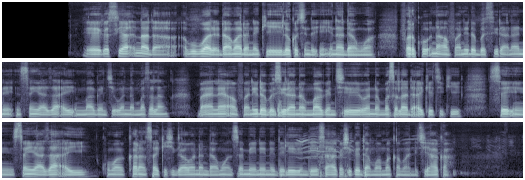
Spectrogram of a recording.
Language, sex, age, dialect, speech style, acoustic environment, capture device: Hausa, male, 25-34, Nigeria - Nigerian Standard, happy, nature; silence, mobile / Linux / Chrome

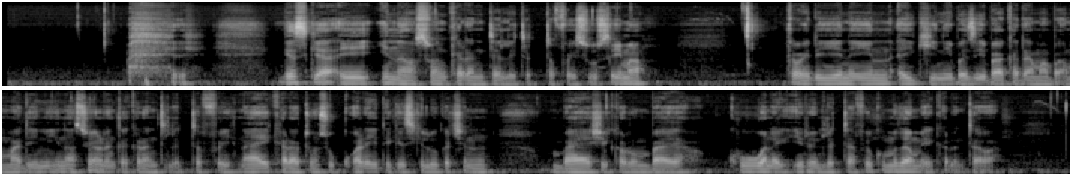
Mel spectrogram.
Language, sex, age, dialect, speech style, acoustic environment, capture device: Hausa, male, 25-34, Nigeria - Kano, relaxed, silence, mobile / Linux / Chrome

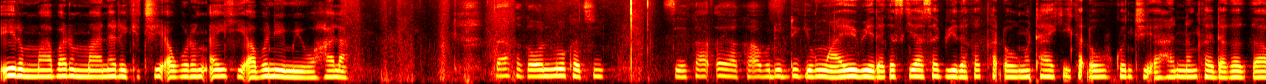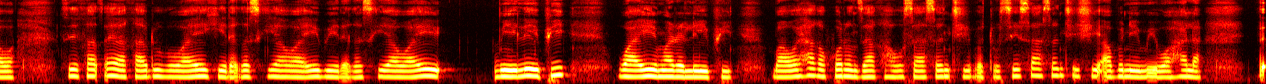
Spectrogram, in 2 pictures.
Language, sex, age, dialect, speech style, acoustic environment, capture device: Hausa, female, 25-34, Nigeria - Nigerian Standard, relaxed; tired; focused, appliances; nature; silence, mobile / macOS / Safari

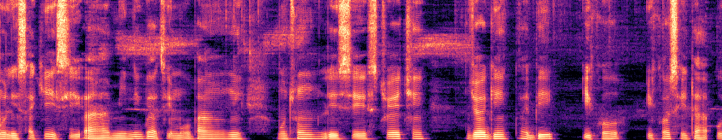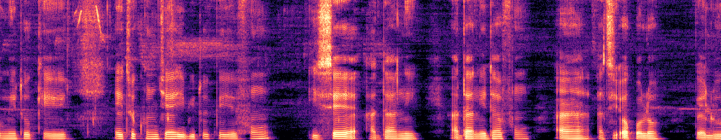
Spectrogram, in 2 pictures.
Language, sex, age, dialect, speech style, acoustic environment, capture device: Yoruba, male, 18-24, Nigeria - Lagos Yoruba, relaxed, nature; silence, mobile / Linux / Chrome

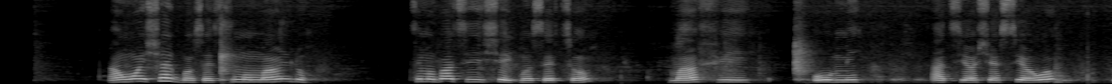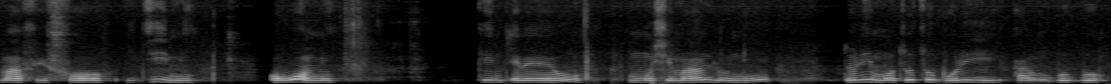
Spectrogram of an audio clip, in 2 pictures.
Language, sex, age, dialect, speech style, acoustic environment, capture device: Yoruba, female, 35-44, Nigeria - Ibadan, relaxed; focused, silence; nature, mobile / Linux / Chrome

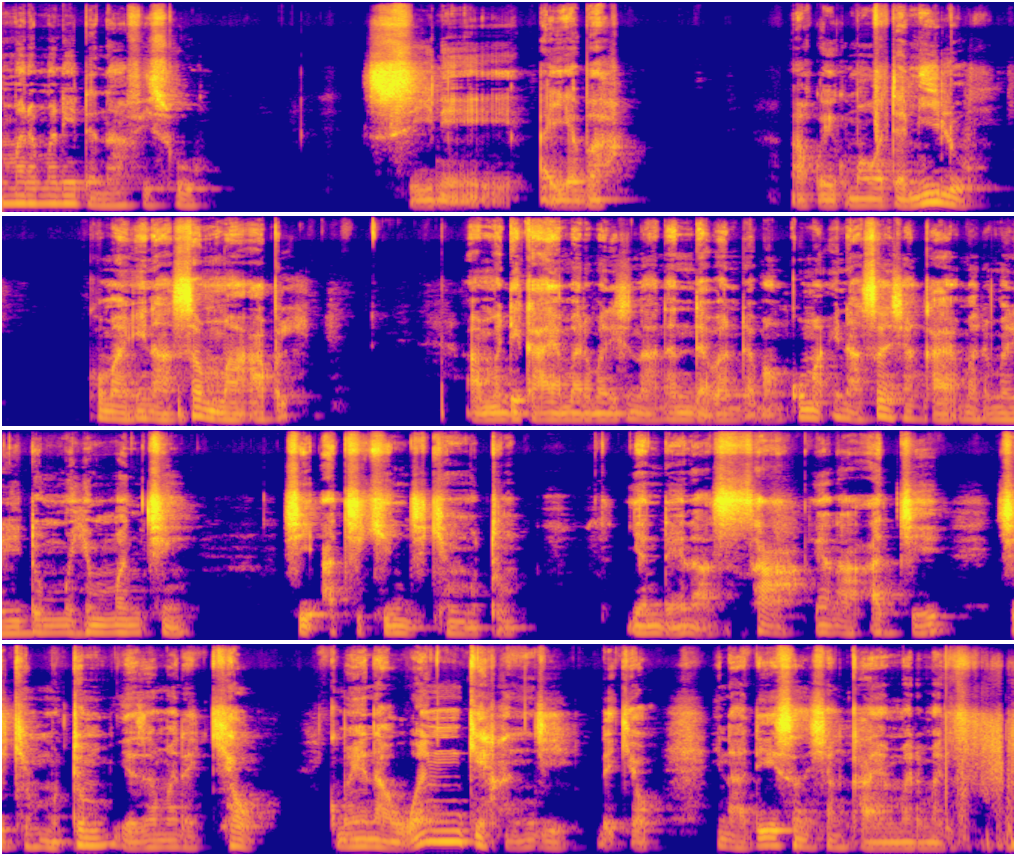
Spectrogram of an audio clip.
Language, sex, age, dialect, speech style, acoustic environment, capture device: Hausa, male, 25-34, Nigeria - Kano, focused, silence, mobile / Linux / Chrome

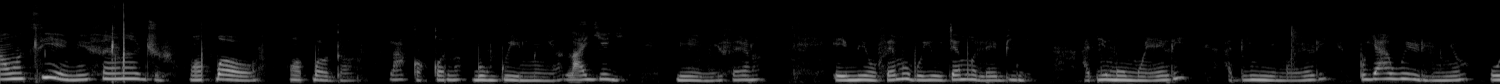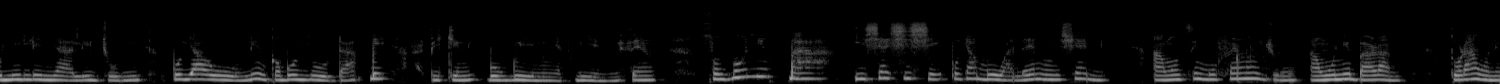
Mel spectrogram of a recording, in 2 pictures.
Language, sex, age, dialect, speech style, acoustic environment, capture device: Yoruba, female, 25-34, Nigeria - Ibadan, anxious, silence, desktop / Linux / Chrome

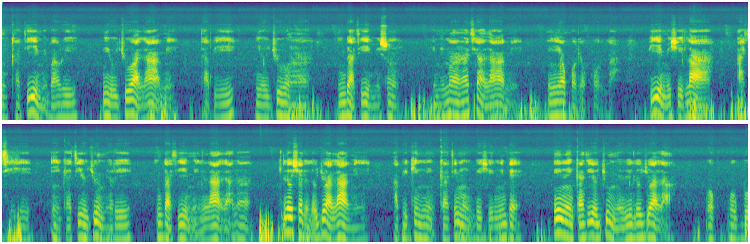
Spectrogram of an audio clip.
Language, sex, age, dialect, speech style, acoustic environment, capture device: Yoruba, male, 35-44, Nigeria - Lagos Yoruba, excited, nature; silence; appliances, mobile / Linux / Chrome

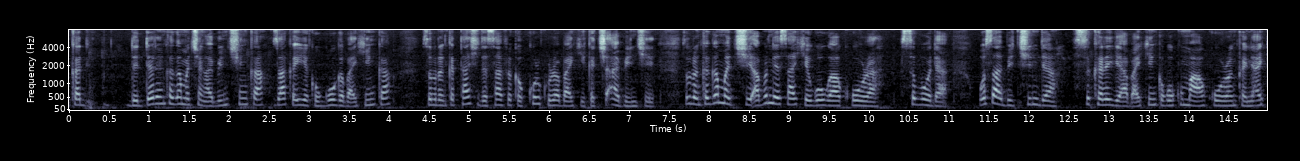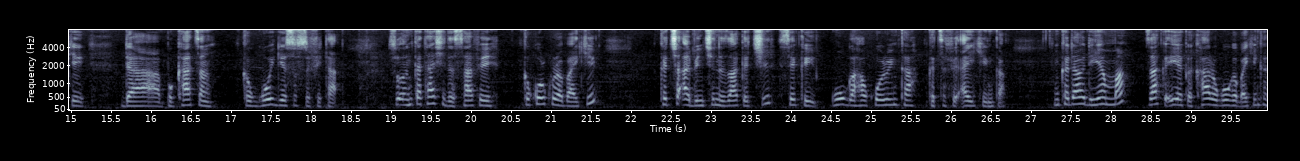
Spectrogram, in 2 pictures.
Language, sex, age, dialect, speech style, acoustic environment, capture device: Hausa, female, 25-34, Nigeria - Kano, relaxed; focused, nature; silence, mobile / Linux / Chrome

